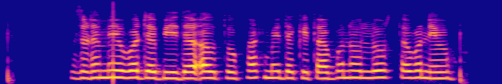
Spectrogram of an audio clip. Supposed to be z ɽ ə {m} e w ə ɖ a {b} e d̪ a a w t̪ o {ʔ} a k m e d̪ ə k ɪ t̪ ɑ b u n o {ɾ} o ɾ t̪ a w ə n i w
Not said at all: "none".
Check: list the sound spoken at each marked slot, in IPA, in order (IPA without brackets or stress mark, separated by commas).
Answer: m, b, p, l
